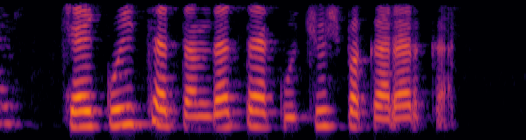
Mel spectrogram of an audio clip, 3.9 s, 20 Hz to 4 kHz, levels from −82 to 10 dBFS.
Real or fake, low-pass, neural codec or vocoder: real; 3.6 kHz; none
